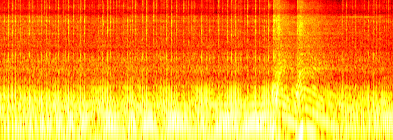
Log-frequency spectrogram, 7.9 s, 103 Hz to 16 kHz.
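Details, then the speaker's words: McCulloch BP1 balance-piston chainsaw after carb kit, new fuel line and new gaskets, running off tank fuel (primer not working): strong even two-stroke buzz at high speed, clean rev drop and pickup; normal running. "sounds pretty good sounds like a modern day chainsaw"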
